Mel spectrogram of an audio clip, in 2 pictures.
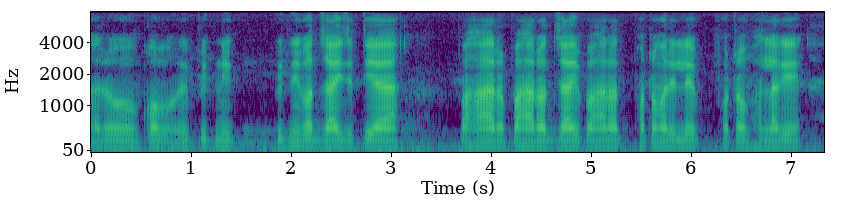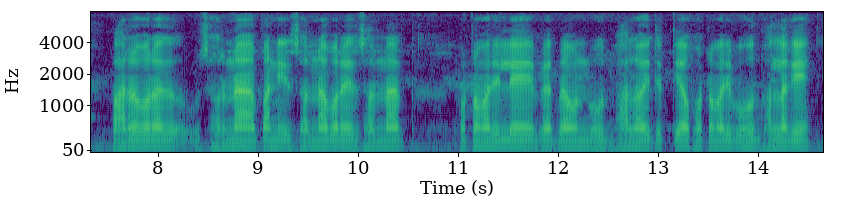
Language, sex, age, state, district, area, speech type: Assamese, male, 18-30, Assam, Barpeta, rural, spontaneous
